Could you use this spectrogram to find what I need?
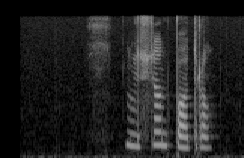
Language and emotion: Russian, sad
